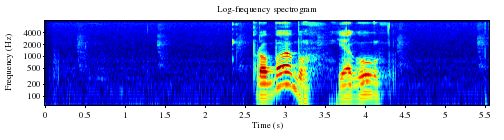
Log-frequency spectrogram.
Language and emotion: Russian, sad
